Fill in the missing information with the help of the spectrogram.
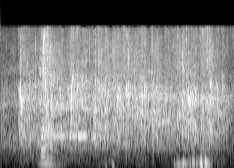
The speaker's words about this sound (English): Okay, let's put our hands together for the most beautiful woman on the face of the earth. While she's coming, I'll take a question. Keep clapping, keep clapping, keep clapping, keep clapping.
